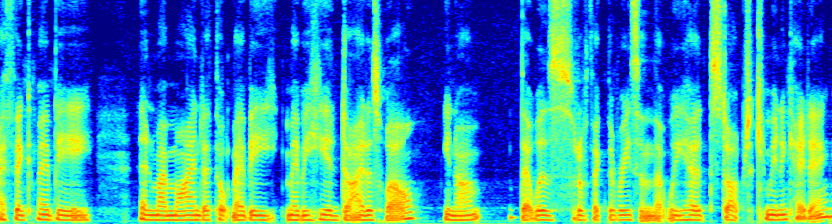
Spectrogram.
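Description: A woman with a New Zealand accent, fairly low-pitched with vocal fry and very even loudness. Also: ordinary pitch variation, moderate pace. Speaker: wine company founder. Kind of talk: interview.

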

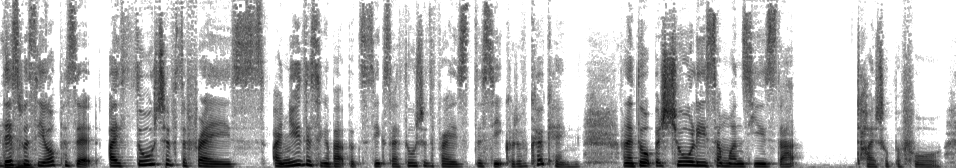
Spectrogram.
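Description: Against a quiet background, a woman with a British accent and a fairly low pitch talks at a fairly quick pace with lively intonation. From England. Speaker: food historian and author. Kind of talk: casual interview.

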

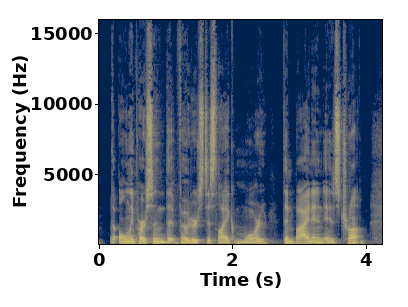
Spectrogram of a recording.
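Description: This voice carries a Southern US accent with ordinary pitch variation. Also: man. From South Carolina. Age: 20s. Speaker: recent college graduate. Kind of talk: group interview.

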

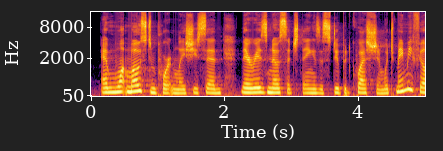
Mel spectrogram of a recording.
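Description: An unremarkable speaking voice comes through at a moderate pace with ordinary pitch variation in a very clean recording with a silent background. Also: woman. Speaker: podcast co-host. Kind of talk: casual chat.

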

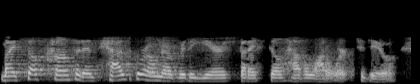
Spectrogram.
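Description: A woman with an American accent and a normal speaking voice talks at a moderate pace with ordinary pitch variation. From Minnesota, US. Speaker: listener contributor. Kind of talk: recorded listener story.

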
